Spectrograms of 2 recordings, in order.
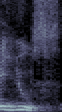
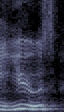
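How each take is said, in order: First: The word ends with a hissing s sound. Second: The word ends with a buzzing z sound. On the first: It is the noun meaning a use. "as a noun كاسم استعمال you say use" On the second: It is the verb meaning to use something. "if I say use it means uh, as a verb"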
